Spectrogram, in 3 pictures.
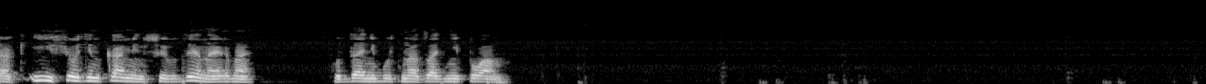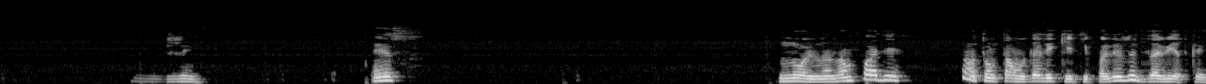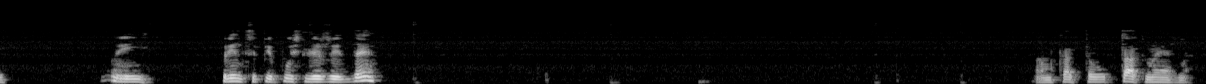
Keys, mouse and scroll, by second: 2.1 shift+d, 3.5 click, 4.5 r, 6.0-7.5 middle drag, 7.7 r, 8.3 click, 8.9-11.0 middle drag, 12.1 click, 13.6 g, 15.9 s, 17.9 click, 19.9 KP_0, 22.6-25.4 drag, 27.5 click, 30.2-33.1 drag, 33.8-36.1 drag.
